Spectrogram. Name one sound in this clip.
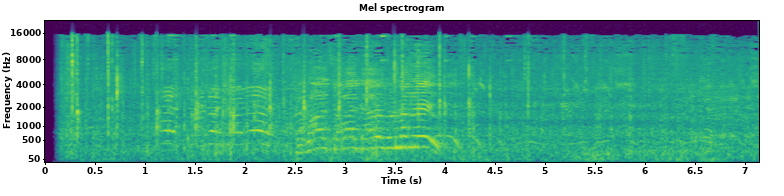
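A crowd of young men shout and chant together outdoors.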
